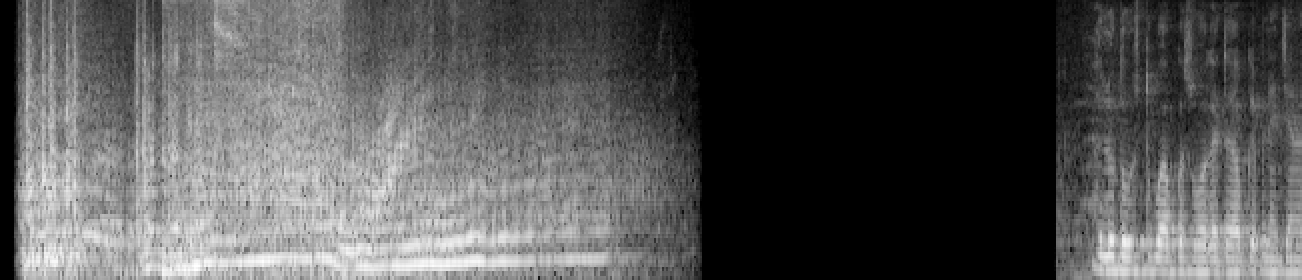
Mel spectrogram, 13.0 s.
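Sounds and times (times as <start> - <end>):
exhaust pops and backfires: 0.2 - 3.6
car engine revving: 0.2 - 7.0.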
